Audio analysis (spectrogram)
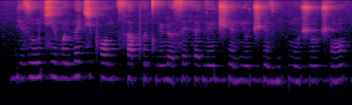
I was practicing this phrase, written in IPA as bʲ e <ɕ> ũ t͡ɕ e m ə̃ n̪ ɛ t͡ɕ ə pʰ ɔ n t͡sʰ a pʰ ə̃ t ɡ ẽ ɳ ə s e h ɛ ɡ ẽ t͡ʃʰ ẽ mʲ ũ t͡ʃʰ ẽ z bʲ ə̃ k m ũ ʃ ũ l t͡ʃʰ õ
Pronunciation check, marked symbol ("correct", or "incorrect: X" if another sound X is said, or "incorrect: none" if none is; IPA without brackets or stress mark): incorrect: z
